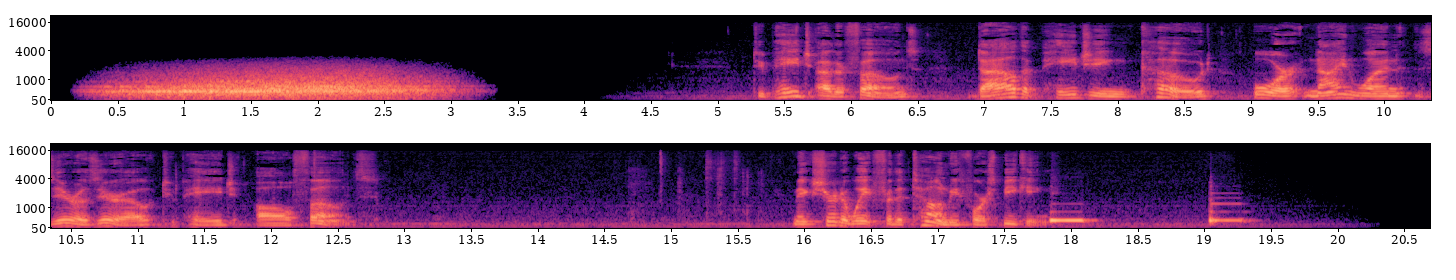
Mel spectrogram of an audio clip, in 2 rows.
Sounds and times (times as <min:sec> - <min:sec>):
Speech: 0:05.3 - 0:12.9, 0:15.9 - 0:17.9.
